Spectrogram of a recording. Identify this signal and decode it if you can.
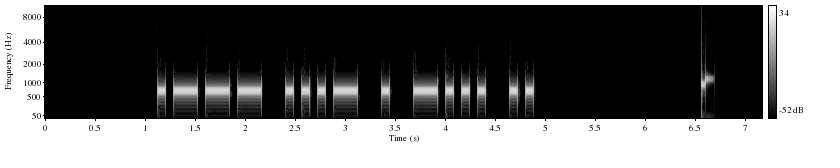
Morse code, heard as a keyed tone, about 15 wpm, 700 Hz. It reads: JVEBI
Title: Five Challenging Letter-Number Combinations 15wpm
